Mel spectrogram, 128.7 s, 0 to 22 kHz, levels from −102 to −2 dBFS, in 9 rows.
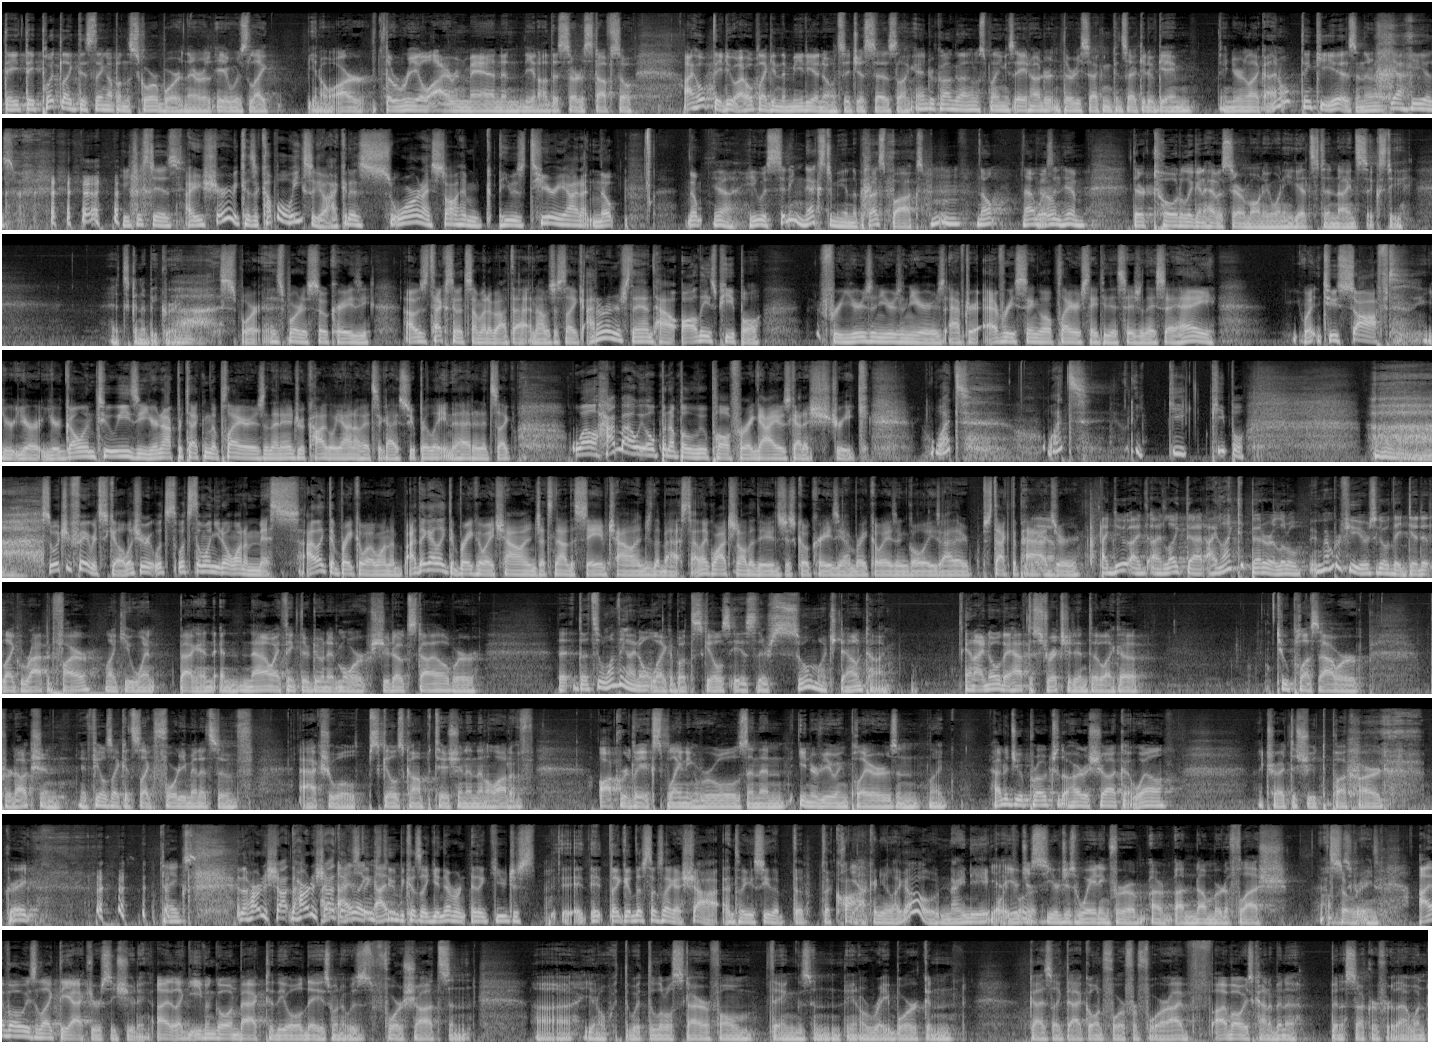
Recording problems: squashed, flat; heavily

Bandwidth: 15 kHz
